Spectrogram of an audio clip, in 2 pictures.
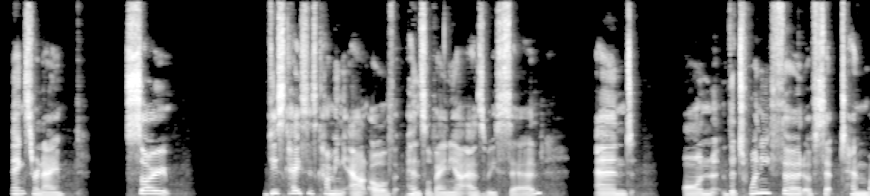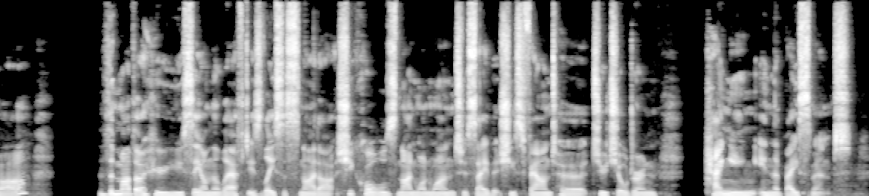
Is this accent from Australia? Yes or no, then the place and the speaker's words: yes; Australia; I'm Australian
